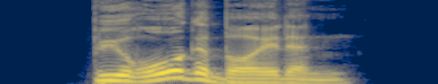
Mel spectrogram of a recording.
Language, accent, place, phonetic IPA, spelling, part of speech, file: German, Germany, Berlin, [byˈʁoːɡəˌbɔɪ̯dn̩], Bürogebäuden, noun, De-Bürogebäuden.ogg
- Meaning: dative plural of Bürogebäude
